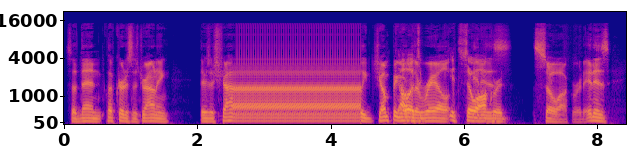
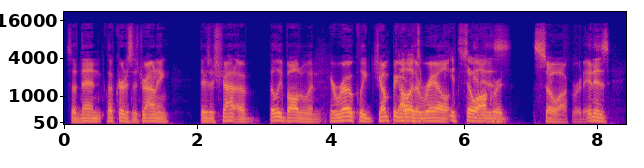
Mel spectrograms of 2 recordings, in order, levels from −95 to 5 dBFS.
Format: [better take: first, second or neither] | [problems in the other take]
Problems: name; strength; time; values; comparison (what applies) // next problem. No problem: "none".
second | audio freezing; at 2.5 s for 2 s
